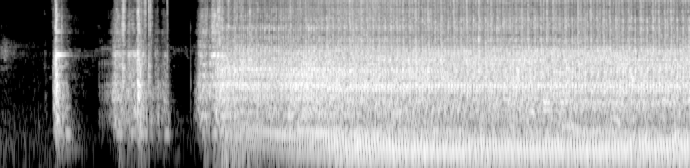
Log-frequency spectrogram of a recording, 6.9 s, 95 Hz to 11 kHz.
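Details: Evinrude 35hp outboard, model E35ECIG, that would not start because of a faulty neutral safety switch. A couple of cranking bursts, then it catches and settles into a steady, even idle burble.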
